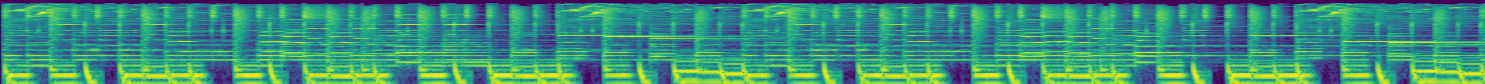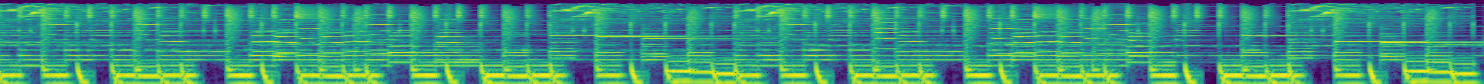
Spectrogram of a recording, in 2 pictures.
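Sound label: background music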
